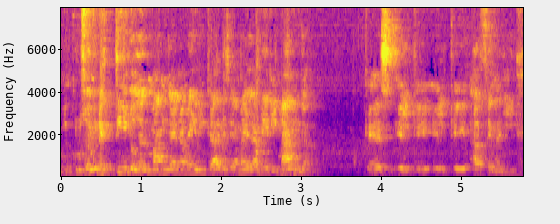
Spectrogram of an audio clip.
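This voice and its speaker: A man's voice: high voice, a little hiss or hum. A man with an Andalusian Spanish accent giving an informal conference talk, chatty, with many fillers and tag questions. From Andalusia, Spain. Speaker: conference speaker. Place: conference hall. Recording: echoey hall, voice from far off.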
